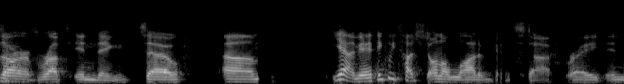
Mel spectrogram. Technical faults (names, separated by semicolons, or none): AMR wideband (HD Voice) codec; lost AMR speech frames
